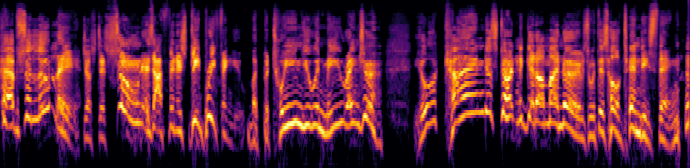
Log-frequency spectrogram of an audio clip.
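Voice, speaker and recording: A frazzled, gung-ho soldier microwave from a video game. The voice is raspy and high for a man, swinging wildly in pitch. It blusters out military talk with awkward, paranoid intensity. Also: sharp tone, dry recording, clean studio sound, full character voice. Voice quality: gravelly, raspy. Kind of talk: animated video game voice acting.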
